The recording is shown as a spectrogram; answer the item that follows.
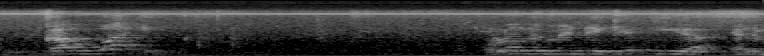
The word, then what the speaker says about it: Kauai: I said, K-A-U, I stop. I pronounce K-A, and I use W-A-I. Kau, K-A-U-W-A-I. Kauai.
